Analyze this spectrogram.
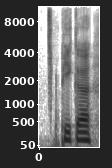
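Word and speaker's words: Pica: I agree I want to move on to Pika is that how you say it yep Pika a four cost six thousand power uh donkey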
